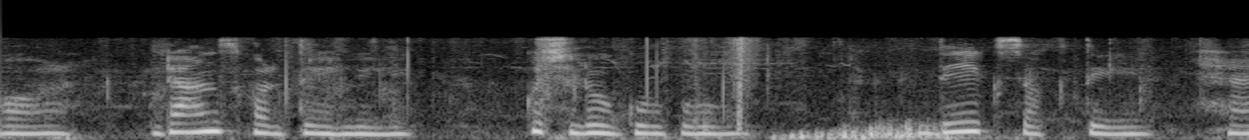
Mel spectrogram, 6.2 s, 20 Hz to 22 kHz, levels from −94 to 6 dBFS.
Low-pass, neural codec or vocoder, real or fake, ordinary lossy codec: 7.2 kHz; none; real; none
